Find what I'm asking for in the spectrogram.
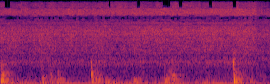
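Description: Curry leaves sizzling in hot oil while pepper shrimp curry is being cooked: a steady, close frying hiss with a few faint crackles and soft stirring scrapes, and no talking.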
